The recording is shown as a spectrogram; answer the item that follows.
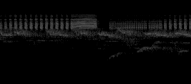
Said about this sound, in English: The grasshoppers sing and dance.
